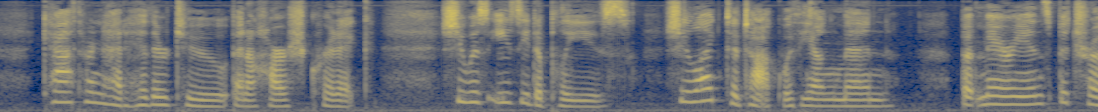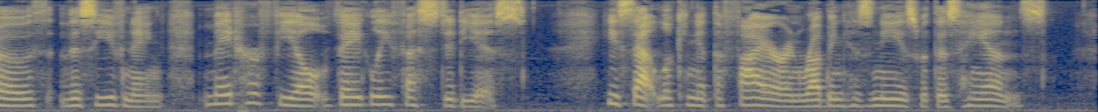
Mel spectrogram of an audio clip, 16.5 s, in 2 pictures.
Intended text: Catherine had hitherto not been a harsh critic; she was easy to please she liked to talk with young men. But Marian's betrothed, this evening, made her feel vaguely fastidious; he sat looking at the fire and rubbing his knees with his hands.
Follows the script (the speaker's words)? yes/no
no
